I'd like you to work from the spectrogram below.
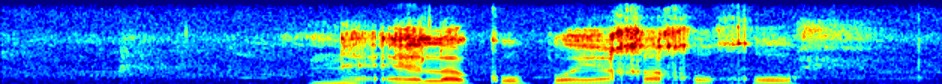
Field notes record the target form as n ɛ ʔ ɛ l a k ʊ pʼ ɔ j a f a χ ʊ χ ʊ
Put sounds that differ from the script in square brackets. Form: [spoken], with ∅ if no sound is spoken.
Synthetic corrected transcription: n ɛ ʔ ɛ l a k ʊ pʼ ɔ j a [χ] a χ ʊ χ ʊ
